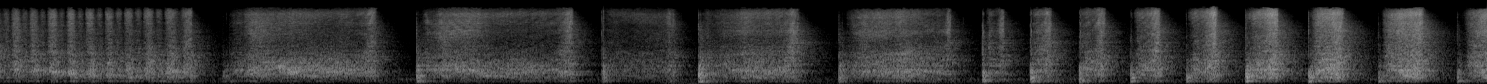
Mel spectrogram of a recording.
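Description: Fingertips rub and riffle along the edges of a stack of paper pages in an open white hardcover book resting on a wooden table. A quick burst of fluttering page flicks gives way to long, bright, airy rubbing strokes. The strokes then turn shorter and more rhythmic, all dry and papery with almost no low end.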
